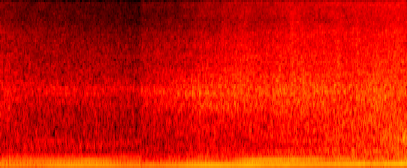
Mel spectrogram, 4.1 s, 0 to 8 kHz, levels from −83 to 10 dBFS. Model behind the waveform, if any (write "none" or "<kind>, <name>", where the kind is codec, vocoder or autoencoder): none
